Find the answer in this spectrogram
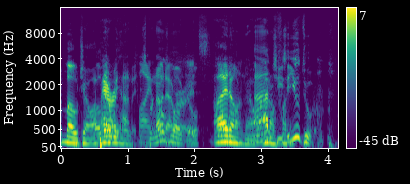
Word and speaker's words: Mongeau: a YouTube celebrity by the name of Tana mojo that's it yeah apparently that's how you pronounce her last name it is spelled mo n GE au so I'm thinking macho or Mon Joe or whatever so but I'm drew what I'm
